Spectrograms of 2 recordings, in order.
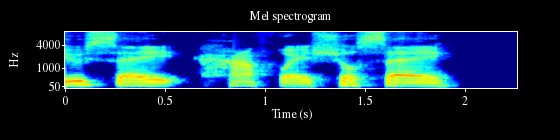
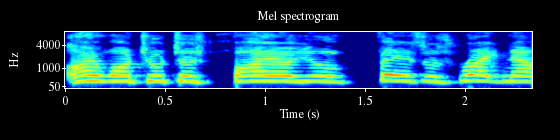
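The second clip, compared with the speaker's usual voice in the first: put-on angry voice, higher pitched; 14 semitones higher than usual. Retelling how Captain Picard orders the phasers fired: imitating an angry Captain Picard. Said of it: "Captain, I sense you're angry".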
